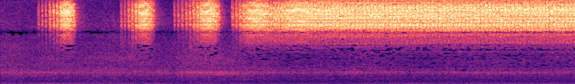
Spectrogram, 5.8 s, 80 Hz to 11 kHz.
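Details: Floury baker cicada (Aleeta curvicosta), the last one heard in Australia's 2022/2023 summer, calling beside a busy street and trying to sync with another cicada. High hissing buzz comes in short bursts, then becomes a steady drone over low traffic rumble.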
